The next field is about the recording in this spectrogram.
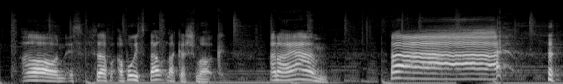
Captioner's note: yells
